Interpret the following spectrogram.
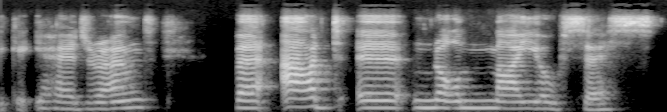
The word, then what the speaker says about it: adenomyosis: your head around but add non myosis is the way you pronounce it and whereas endometriosis is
